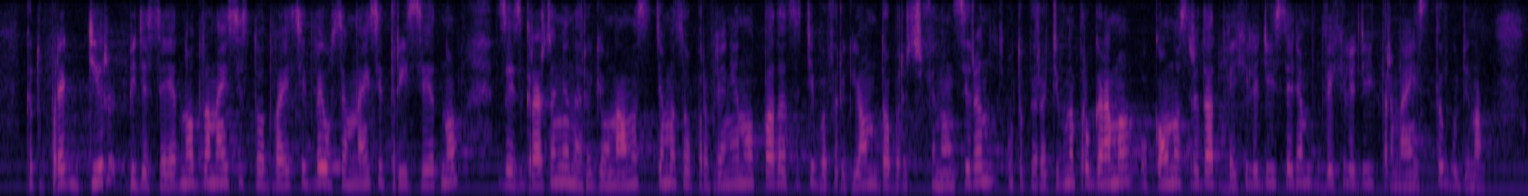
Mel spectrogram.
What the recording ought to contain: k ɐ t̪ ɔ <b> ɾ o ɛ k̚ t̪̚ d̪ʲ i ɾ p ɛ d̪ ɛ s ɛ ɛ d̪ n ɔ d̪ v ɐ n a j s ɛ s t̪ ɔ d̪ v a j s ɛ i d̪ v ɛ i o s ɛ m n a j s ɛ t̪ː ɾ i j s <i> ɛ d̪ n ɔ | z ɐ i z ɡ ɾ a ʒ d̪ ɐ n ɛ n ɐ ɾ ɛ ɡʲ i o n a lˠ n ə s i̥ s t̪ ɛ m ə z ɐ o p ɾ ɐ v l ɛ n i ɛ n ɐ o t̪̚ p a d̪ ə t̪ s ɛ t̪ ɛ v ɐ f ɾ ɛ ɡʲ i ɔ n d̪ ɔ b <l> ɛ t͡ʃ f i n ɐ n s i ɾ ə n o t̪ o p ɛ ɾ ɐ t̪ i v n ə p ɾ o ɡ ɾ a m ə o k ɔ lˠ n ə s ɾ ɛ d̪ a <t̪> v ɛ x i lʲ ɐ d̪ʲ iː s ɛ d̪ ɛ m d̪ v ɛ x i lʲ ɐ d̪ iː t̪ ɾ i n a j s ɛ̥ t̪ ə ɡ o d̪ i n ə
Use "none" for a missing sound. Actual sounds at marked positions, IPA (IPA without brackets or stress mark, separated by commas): p, ɛ, ɾ, d̪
